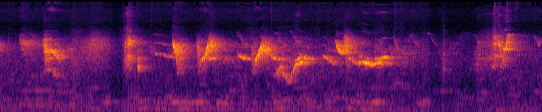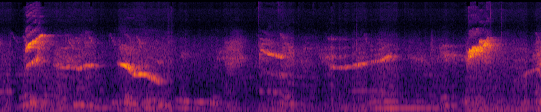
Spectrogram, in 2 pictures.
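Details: Semi-gacor Javan sun-bird giving varied high twittering phrases with swooping, falling whistled notes and scattered chirps, irregularly spaced, over a low background hum.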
